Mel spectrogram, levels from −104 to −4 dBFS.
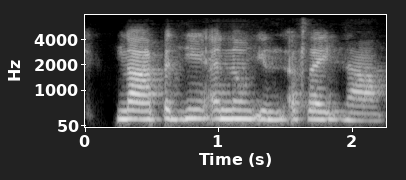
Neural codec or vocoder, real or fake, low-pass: codec, 16 kHz, 1.1 kbps, Voila-Tokenizer; fake; 7.2 kHz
